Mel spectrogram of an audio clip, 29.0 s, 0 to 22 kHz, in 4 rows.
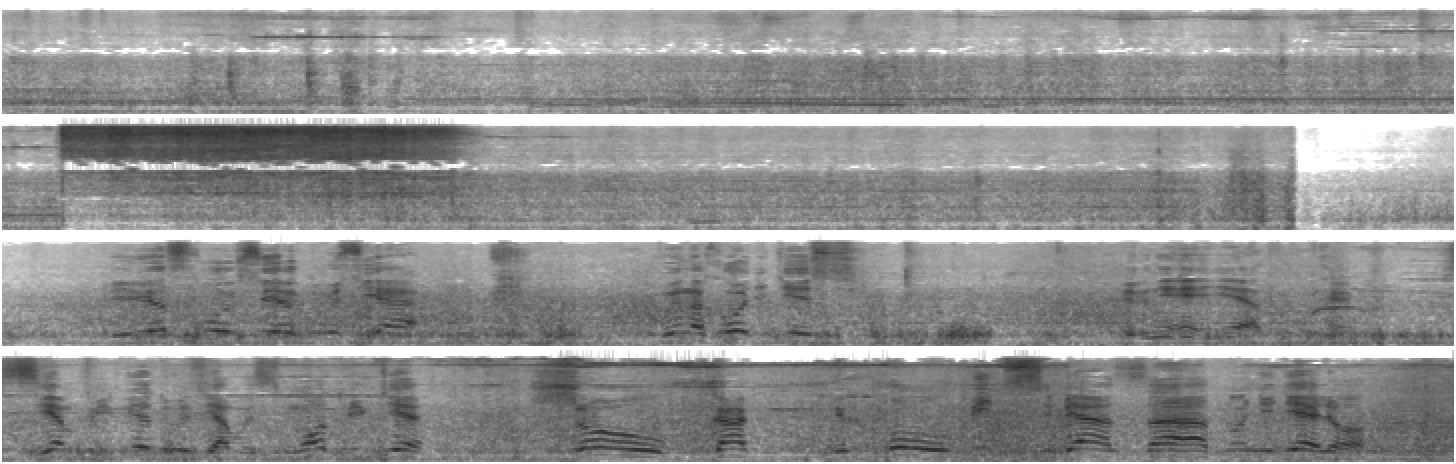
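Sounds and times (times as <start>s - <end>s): vehicle running rumble with whine: 0.0s - 7.6s
high air hiss: 7.6s - 9.6s.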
